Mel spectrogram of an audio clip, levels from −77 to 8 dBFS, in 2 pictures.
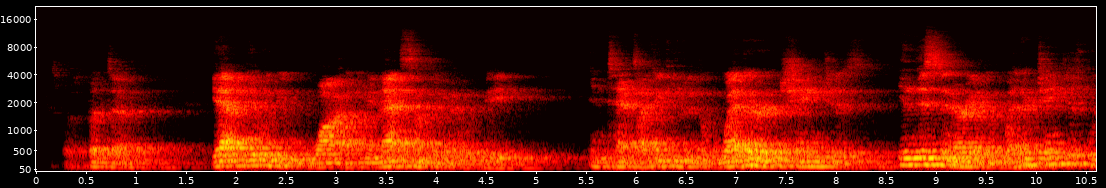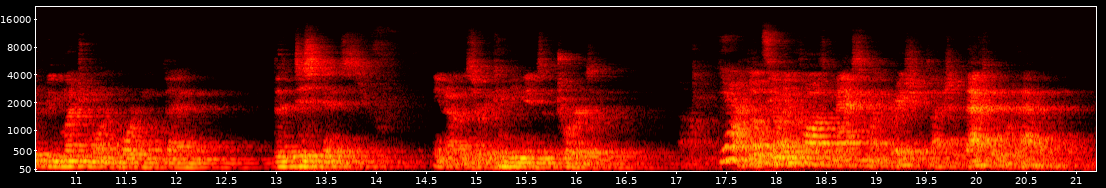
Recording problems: room echo; strong; dies away in 1.4 s
off-mic speech; far

